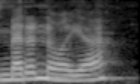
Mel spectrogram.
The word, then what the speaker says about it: metanoia: It's metanoia in the Greek and it's meta like metamorphosis.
